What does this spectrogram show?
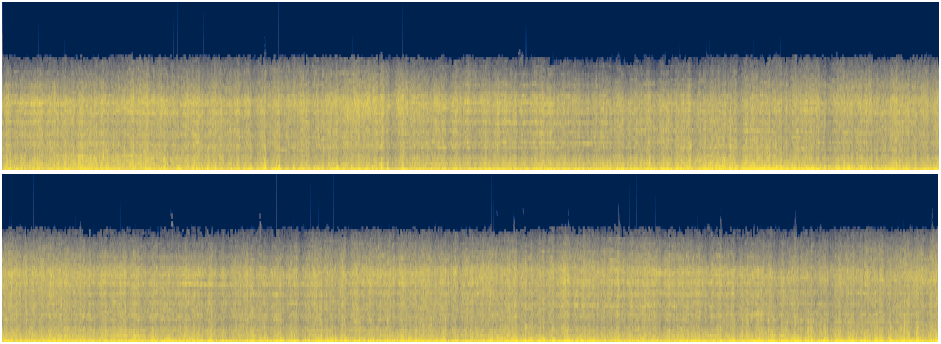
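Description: Freight cars of a slow-moving manifest train rolling past, a steady rumble of steel wheels on the rails.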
